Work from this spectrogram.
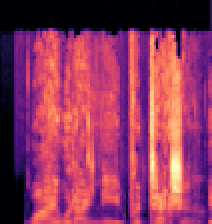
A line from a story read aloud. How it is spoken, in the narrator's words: he eventually muttered, struggling to keep control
